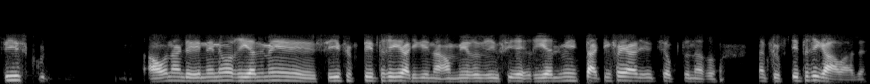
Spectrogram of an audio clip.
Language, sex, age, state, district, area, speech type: Telugu, male, 18-30, Telangana, Medchal, urban, conversation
